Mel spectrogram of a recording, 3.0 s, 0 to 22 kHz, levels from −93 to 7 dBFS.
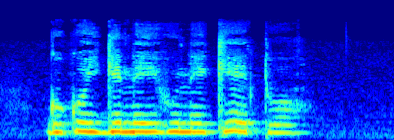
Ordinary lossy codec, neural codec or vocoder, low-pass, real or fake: AAC, 32 kbps; vocoder, 44.1 kHz, 128 mel bands every 256 samples, BigVGAN v2; 19.8 kHz; fake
